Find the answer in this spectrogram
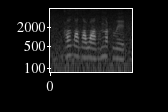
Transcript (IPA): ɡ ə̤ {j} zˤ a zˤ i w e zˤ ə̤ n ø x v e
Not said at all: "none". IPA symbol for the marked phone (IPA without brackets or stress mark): j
